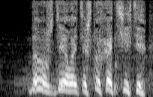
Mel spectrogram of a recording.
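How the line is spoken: Wounded man's groan. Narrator (Russian): простонал раненый

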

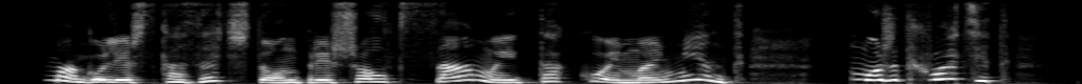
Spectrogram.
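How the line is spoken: Pleading. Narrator (Russian): взмолилась я

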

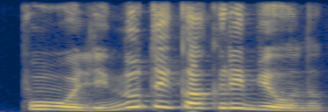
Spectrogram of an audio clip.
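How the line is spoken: Snorted. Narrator (Russian): фыркнул Теодор

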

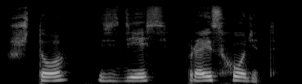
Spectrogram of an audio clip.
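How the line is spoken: Clipped, emphatic. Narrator (Russian): отчеканил он

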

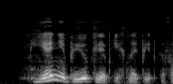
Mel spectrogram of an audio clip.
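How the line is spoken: Plain. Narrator (Russian): ответил Данилов

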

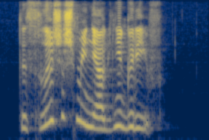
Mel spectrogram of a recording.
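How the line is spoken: Barked. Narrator (Russian): рявкнула синяя звезда

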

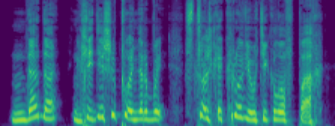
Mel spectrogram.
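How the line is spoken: Laughing woman. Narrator (Russian): Рассмеялась темненькая

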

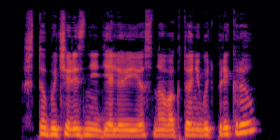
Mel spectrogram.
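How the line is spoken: Spat angrily. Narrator (Russian): Зло выплюнула я

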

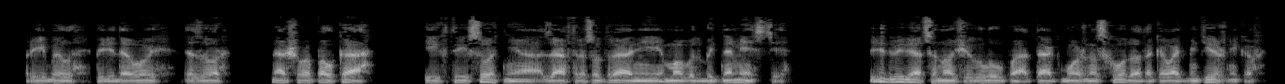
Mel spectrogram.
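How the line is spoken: Hoarse explaining. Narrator (Russian): хриплым голосом объяснил Денисов

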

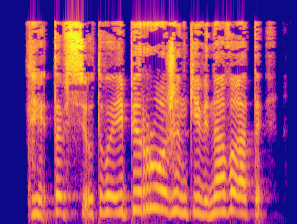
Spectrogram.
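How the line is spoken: Sobbing. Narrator (Russian): рыдала

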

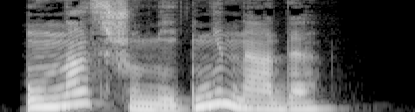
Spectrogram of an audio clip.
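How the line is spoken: Stern. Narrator (Russian): строго сказала она

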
